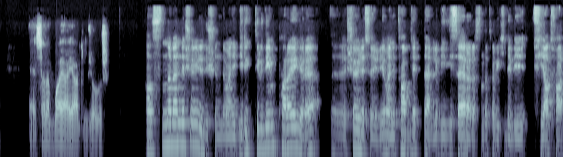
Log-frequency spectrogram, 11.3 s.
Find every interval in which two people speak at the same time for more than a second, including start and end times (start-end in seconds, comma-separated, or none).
none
